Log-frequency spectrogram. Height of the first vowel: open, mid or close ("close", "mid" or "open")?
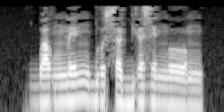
mid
